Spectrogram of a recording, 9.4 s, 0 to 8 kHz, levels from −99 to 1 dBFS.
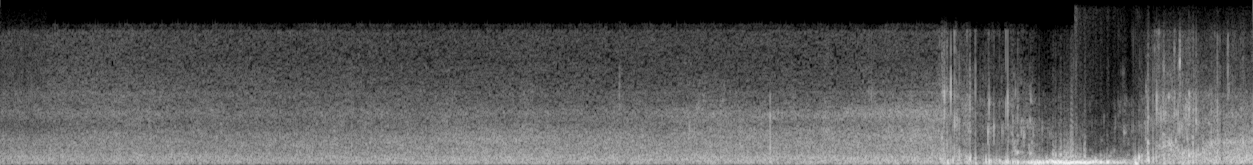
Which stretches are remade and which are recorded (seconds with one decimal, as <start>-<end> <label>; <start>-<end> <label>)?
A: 0.0-2.6 recorded; 2.6-3.4 remade; 3.4-9.4 recorded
